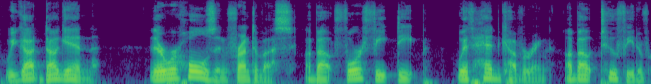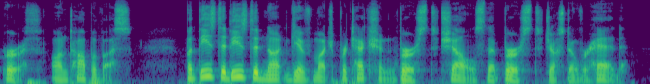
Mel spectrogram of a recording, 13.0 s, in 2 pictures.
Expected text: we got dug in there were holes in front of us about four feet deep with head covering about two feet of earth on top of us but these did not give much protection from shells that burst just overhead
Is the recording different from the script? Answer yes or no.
yes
